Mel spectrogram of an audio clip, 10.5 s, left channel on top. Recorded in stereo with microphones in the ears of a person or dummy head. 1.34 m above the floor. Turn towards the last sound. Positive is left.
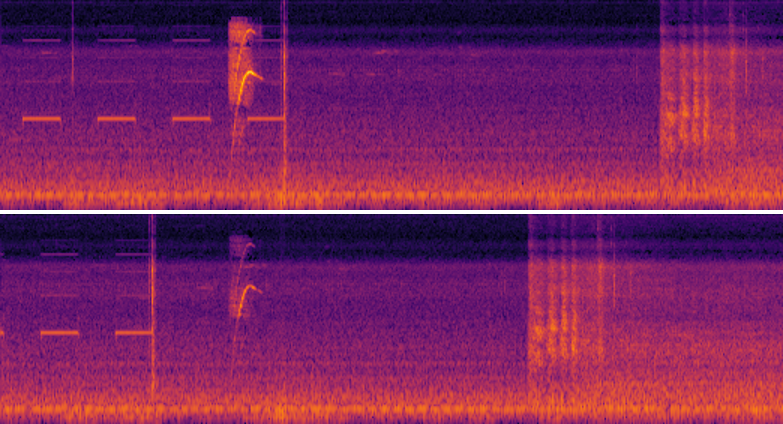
turn(degrees=50)  # may be behind; listen again after turning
